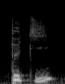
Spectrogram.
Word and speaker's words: petit: And then we get petit. Il est petit, elle est petite. Okay, exactly the same idea. Final T is not pronounced, and then when you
